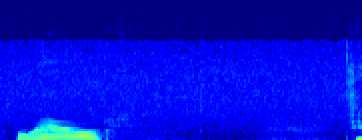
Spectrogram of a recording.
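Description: A single cat meows once, clear and close with a drawn-out tonal call, followed by quiet room tone and a short second sound at the very end.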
